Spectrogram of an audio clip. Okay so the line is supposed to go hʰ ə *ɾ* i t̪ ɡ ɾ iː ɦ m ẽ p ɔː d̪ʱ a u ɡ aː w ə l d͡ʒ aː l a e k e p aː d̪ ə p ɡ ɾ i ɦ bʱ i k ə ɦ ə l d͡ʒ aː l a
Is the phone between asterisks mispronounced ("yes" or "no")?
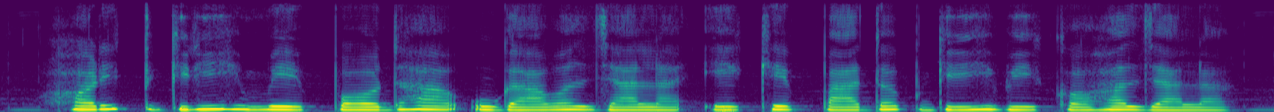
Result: no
